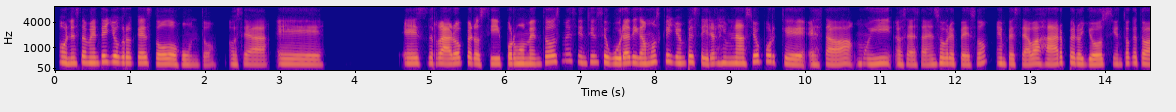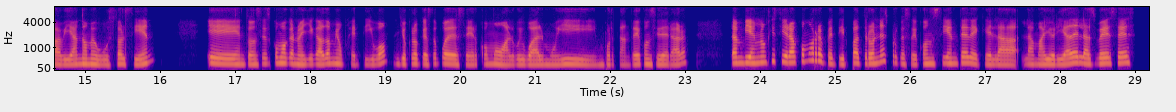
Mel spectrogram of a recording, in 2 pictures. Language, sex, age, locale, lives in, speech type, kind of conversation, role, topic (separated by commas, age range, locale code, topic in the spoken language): Spanish, female, 20-24, es-EC, United States, conversation, advice, user, ¿Cómo puedo manejar el miedo a volver a salir y la ansiedad al intentar tener citas nuevas?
